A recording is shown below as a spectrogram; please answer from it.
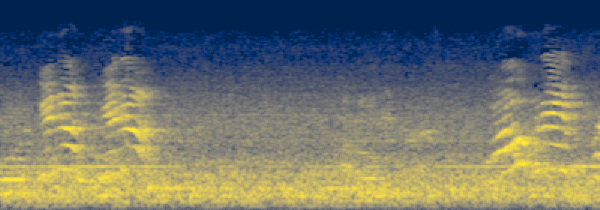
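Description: Children's high voices calling out twice, near the start and near the end, over the constant babble of a crowded indoor play area.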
